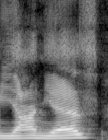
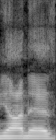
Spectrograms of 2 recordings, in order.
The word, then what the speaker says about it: Yanez: it out to me and apparently he actually pronounces his last name janeez but he lets people just call him Yanez because apparently it's just easier because everyone started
